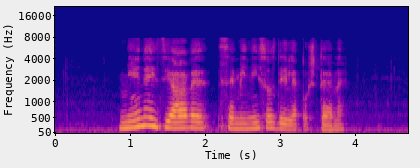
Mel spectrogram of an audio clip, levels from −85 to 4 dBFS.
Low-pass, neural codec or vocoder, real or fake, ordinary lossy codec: none; codec, 16 kHz, 8 kbps, FreqCodec, smaller model; fake; none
